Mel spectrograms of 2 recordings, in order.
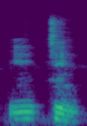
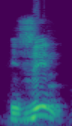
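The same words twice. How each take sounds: First: "izin" with j for z; nonstandard pronunciation. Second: "Izin" with a buzzing z; standard pronunciation. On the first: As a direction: say "izin" as i-jin. (ucapkan "izin" menjadi ijin) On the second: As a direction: say "Izin" with z, not j. (ucapkan "Izin" dengan bunyi z) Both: Shown as a demonstration. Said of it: "bukan izin".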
